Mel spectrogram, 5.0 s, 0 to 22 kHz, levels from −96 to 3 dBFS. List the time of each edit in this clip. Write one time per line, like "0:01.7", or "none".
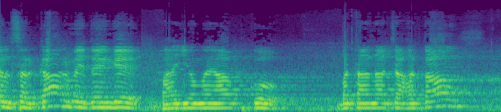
0:01.5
